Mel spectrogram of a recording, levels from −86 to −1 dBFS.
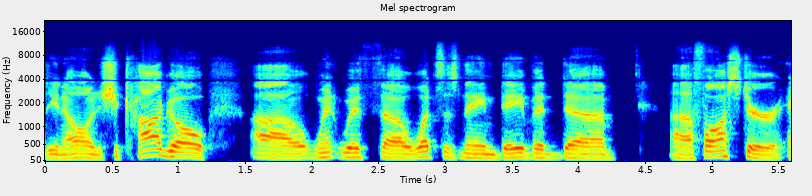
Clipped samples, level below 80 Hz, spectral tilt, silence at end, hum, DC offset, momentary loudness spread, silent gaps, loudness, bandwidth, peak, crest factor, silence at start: under 0.1%; -64 dBFS; -5 dB/octave; 0.05 s; none; under 0.1%; 6 LU; none; -20 LUFS; 11.5 kHz; -6 dBFS; 14 dB; 0 s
